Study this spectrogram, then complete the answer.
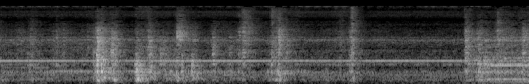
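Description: A copy machine lid clicks and thuds as it is shut.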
